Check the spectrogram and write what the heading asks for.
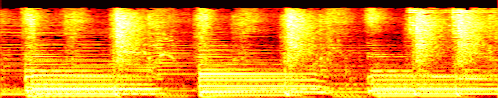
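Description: Background music led by strummed acoustic guitar, a new chord struck about every second.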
